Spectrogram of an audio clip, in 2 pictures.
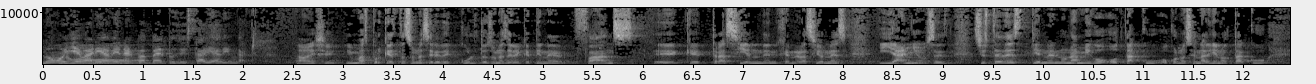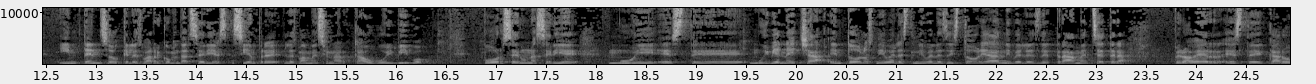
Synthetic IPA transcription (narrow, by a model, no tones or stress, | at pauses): noʝeβaɾiaβjenelpape̞lpwesiest̪aɾiaβje̞ŋɡa̰t͡ʃo̥ | ajsiimaspoɾkeest̪ae̞s̬unase̞ɾjeðe̞kult̪oesunas̬e̞ɾjeket̪je̞ne̞fans | eke̞t̪ɾa̰sje̞nd̪e̞nxe̞ne̞ɾasjo̞ne̞s | iaɲo̞se | siust̪e̞ð̞e̞st̪je̞nẽ̞nũnamiɣo̞ʔot̪akuʔo̰ko̞no̞se̞nalɣje̞no̞t̪aku | int̪e̞nso̞ke̞le̞zβaːre̞kome̞nd̪aɾse̞ɾje̞sːje̞mpɾe̞le̞zβamensjo̞naɾkawβoiβiβo̞ | po̞ɾse̞ɾunase̞ɾje̞ | muje̞st̪emujβje̞ne̞t͡ʃaʔe̞nt̪o̞ð̞o̞lo̞zniβe̞lest̪eniβ̞e̞le̞zðeist̪o̞ɾjaniβ̞e̞le̞zðe̞t̪ɾamaet̪se̞t̪e̞ɾa | pe̞ɾoaβe̞ɾest̪e̞kaɾo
